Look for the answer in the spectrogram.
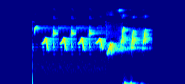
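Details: Nightingale song from a song tape, a row of evenly spaced repeated notes that drops into a lower sweep and ends in quick bright notes, with two soft low knocks.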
